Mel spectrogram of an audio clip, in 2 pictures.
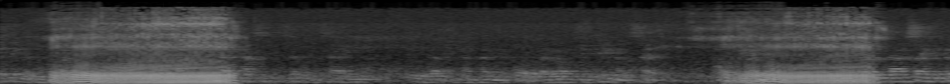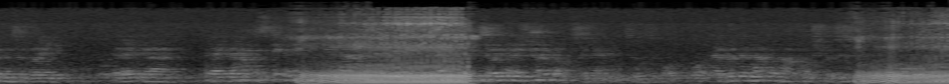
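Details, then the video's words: Zeus, a pet dog, snoring indoors: long rasping, rapidly pulsing snores about every five seconds, each lasting one to two seconds, with quieter voices talking in the gaps. "Snoring Dog (ZEUS) Bless Him"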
